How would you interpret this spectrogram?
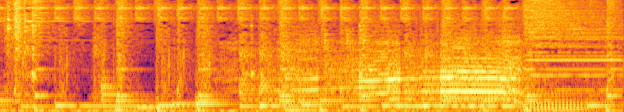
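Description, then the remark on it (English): A cow moos loudly, one long drawn-out lowing call that wavers in pitch over a busy, tonal background. No one speaks. “Now the cow disappeared, and I'm out of luck.”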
